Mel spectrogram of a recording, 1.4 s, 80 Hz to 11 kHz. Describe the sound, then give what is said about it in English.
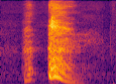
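A brief rasp followed by a louder, harsh cough that trails into a strained vocal tail, like someone clearing their throat after choking, with no talking. “I'll swallow a wrong sip of water or something. I'll be coughing for 10 minutes.”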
